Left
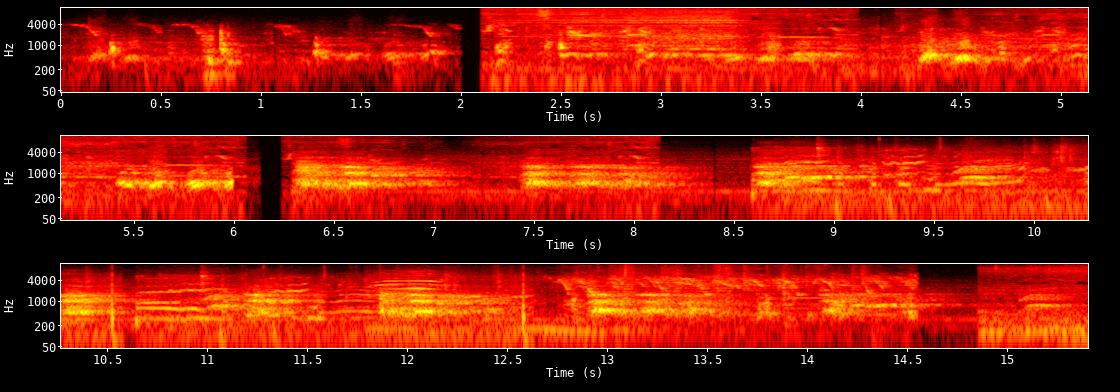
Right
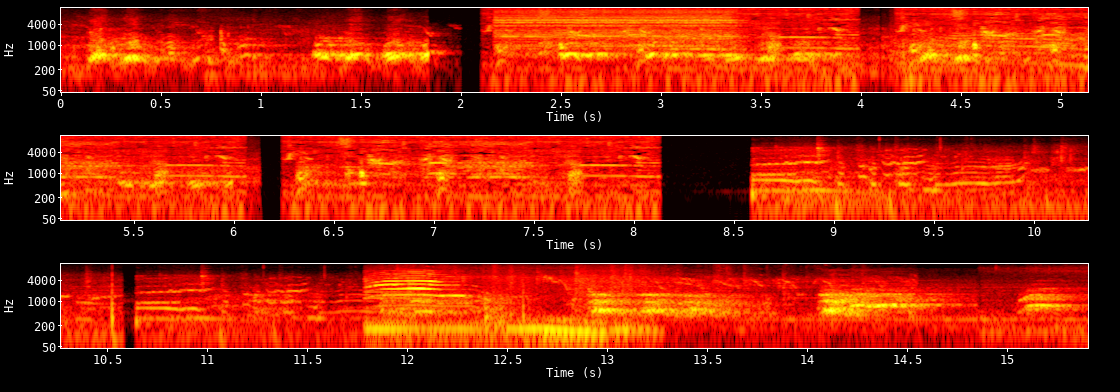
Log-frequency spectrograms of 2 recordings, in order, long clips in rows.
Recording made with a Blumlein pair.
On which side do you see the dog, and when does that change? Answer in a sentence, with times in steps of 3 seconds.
In this clip you hear the dog on the right from 0 s, in the centre from 3 s, on the left from 6 s and in the centre from 12 s.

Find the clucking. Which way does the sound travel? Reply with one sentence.
In this clip you hear the clucking move from left to right and back again.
